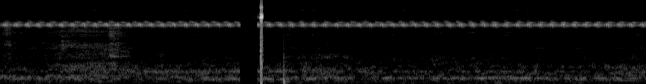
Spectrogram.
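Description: An insect, cricket-like, chirping in a steady high trill of about ten pulses a second, which breaks off briefly about two and a half seconds in, just before a single sharp click.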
